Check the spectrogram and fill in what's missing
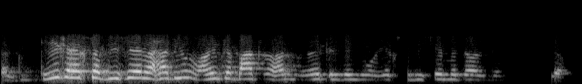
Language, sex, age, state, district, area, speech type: Maithili, male, 60+, Bihar, Samastipur, rural, conversation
